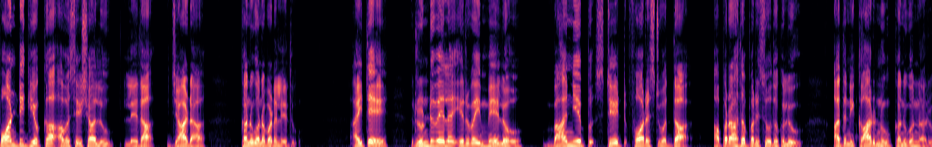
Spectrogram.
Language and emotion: Telugu, neutral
